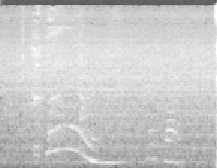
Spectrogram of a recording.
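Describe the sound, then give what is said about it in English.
A cat lets out a drawn-out meow that rises and then slides down in pitch, followed by a shorter, softer chirp, over a steady hiss of room noise. “She's not a raccoon, though. She's a cat.”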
